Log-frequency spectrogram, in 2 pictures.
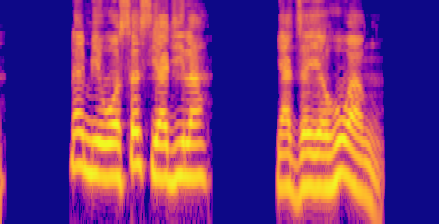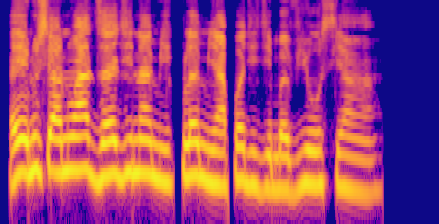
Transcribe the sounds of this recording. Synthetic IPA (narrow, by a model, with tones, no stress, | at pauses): nɛ̃˦mĩ˨e˨wɔ˨sɛ˦si˨a˨d͡ʑi˦la˦ | mĩ˨a˨d͡zɛ˨je˨ɦo˦wa˨ŋṵ̃˨ | e˦jɛ˦nũ˦si˨˦a˨nũ˦a˨d͡zɛ˨ɛ˦d͡ʑi˦nã˦mĩ˨k͡plɛ˦mĩ˨a˨ɸɛ˦d͡ʑi˨d͡ʑi˨mɛ̃˨vi˦wo˦si˦ã˦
